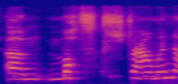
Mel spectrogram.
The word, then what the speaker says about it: Moskstraumen: When you swam in the biggest maelstrom in the world, Moskstraumen, I think I'm saying that right. – Yeah, that's right.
